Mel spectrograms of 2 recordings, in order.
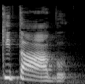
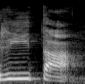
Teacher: छोटी की मात्रा कहते हैं क्योंकि जल्दी बोली जाती है बड़ी की मात्रा कहते हैं क्योंकि देर तक बोली जाती है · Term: मात्रा काल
